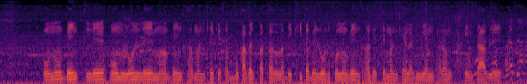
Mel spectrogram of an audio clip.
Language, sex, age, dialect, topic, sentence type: Chhattisgarhi, male, 25-30, Western/Budati/Khatahi, banking, statement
